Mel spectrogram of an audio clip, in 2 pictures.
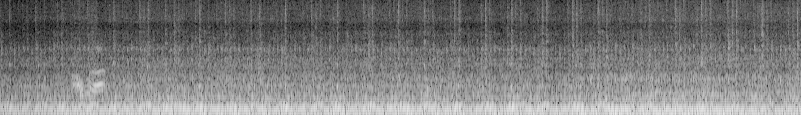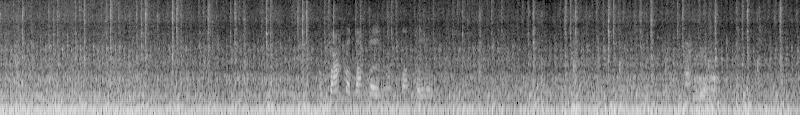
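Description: A small engine runs with a steady, low, throbbing hum close by.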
